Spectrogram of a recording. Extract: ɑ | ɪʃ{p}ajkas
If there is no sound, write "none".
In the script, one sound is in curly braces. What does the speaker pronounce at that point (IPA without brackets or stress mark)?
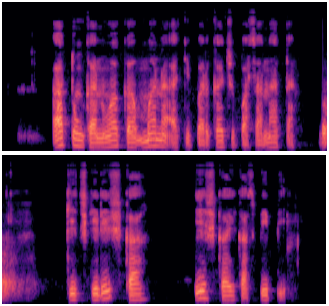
k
